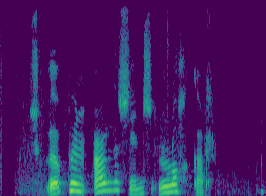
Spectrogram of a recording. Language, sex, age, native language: Icelandic, male, 9, Icelandic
